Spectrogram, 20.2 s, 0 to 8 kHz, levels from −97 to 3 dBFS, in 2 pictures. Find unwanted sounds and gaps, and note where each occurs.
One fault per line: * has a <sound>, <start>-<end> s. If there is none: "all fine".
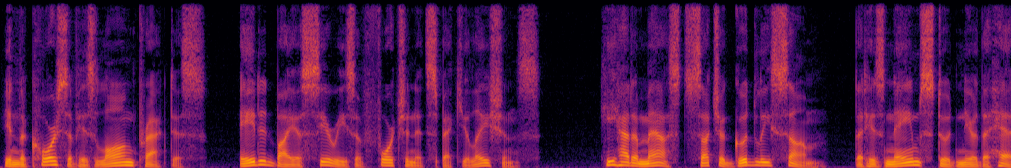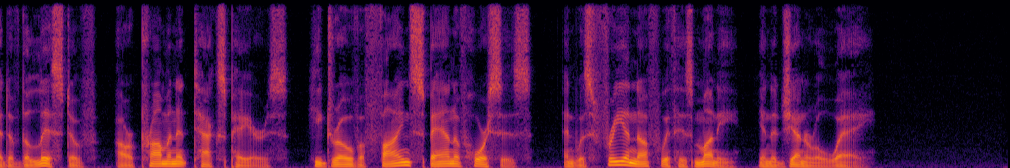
all fine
